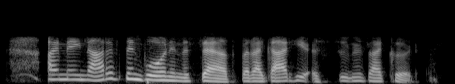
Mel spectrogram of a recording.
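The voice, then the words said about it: New York accent. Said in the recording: “I listen to your accent. You're, like, born and raised in the five boroughs”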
